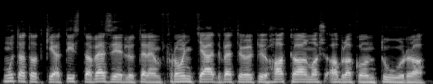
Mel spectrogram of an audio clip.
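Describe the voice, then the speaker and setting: A man voicing a hot-tempered male first officer who gives sharp, commanding orders. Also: medium pitch, steady tone, lo-fi sound, natural voice. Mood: furious.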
